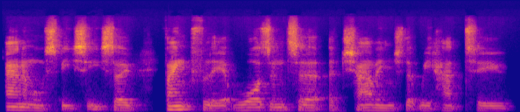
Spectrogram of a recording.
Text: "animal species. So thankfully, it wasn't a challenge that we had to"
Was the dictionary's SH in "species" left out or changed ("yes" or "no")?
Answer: no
